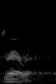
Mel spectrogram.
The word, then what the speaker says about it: Drerup: And to accomplish this goal, Captain Drerup, and her name is pronounced Drerup, by the way. She's from the panhandle like I am, and they pronounce things their own way up there, even though the name doesn't look like Drerup.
